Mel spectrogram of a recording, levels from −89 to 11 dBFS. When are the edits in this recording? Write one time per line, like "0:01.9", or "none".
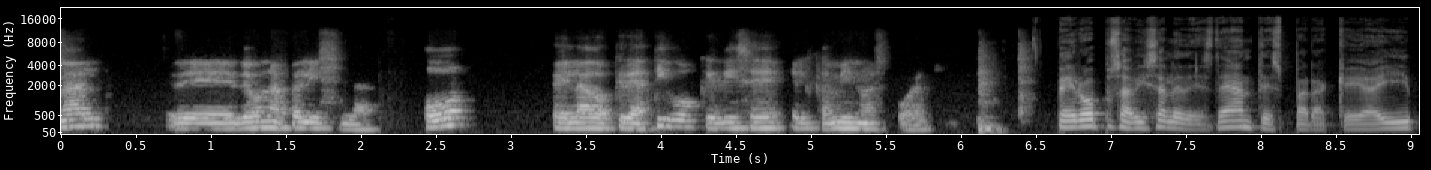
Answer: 0:02.3
0:06.5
